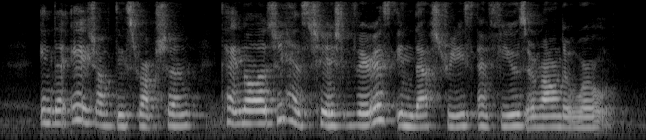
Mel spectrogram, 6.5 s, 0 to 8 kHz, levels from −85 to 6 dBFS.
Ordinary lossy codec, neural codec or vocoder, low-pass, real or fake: none; codec, 16 kHz, 8 kbps, FunCodec, trained on LibriTTS, 25 frames a second; none; fake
